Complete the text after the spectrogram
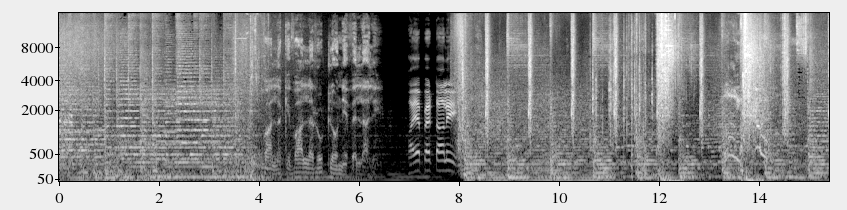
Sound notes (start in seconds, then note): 12.0 knife slits; 13.3 groans in pain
